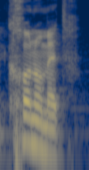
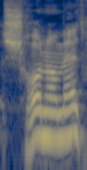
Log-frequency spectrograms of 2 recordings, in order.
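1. Le mot commence par un son 'k'. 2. Le mot commence par un son 'sh'. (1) "ou bien ek" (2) "ou bien ch"

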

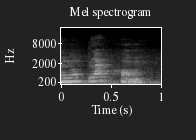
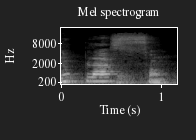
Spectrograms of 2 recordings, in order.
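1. A consoante do meio é um 'k' forte. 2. A consoante do meio é um 's' suave. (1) "senão fica no placon. O placon não existe" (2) "então é no plaçon"

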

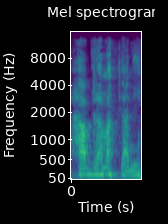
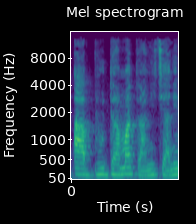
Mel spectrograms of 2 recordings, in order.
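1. Le nom est dit dans sa forme parlée habituelle. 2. Le nom est lu tel qu'il est écrit. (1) "mais on prononce ça Abdramane Tiani. Voilà, c'est comme ça qu'on prononce" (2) "c'est Abdramane Tiani"

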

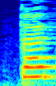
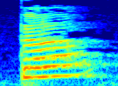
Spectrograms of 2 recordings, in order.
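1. Произнесено быстро, одним потоком. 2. Произнесено по отдельным слогам. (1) "И теперь быстро" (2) "По слогам"

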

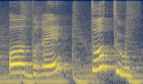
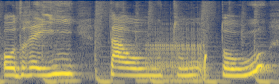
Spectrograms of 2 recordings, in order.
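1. Várias letras somem ou se juntam a outros sons. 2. As letras são pronunciadas como estão escritas. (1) "faz várias delas sumirem, virarem outras" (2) "a gente não pronuncia Audrey Tautou"

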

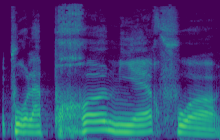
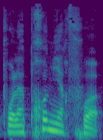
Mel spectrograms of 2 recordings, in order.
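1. La phrase est dite lentement et délibérément. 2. La phrase est dite à vitesse normale.

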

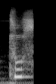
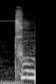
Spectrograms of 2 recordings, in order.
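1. Le son S final est prononcé. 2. Le son S final est muet.

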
